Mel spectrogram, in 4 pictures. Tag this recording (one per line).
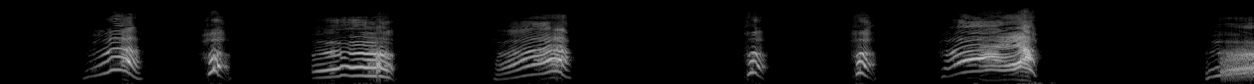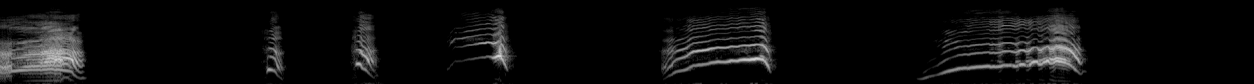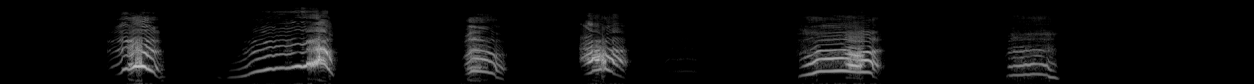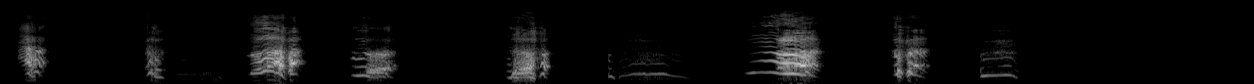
acting
actor
anime
attack
battle
combat
conversation
female
fight
fighter
fighting
girl
military
soldier
voice
voice-acting
war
